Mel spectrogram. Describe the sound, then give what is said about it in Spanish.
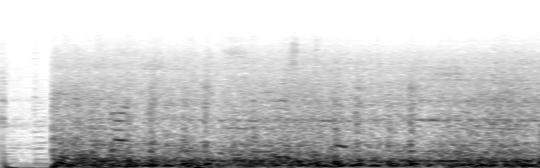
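A train rolls past the hamlet of Amañecida in Laraño, in the municipality of Santiago, with a steady, heavy low rumble and a broad rushing roar, kicking in sharply after a brief quieter opening and holding loud and continuous to the end. “Iso sí, hai que prestar atención para escoitar o tren.”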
